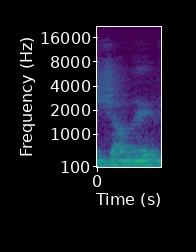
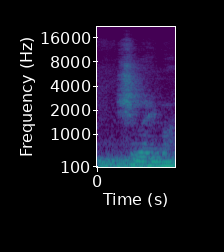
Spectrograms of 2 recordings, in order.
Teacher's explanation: The kamatz now reduces to a shvana.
